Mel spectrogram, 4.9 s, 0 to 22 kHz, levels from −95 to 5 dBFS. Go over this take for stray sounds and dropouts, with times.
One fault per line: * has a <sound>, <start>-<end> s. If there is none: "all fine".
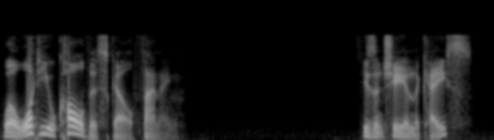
all fine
